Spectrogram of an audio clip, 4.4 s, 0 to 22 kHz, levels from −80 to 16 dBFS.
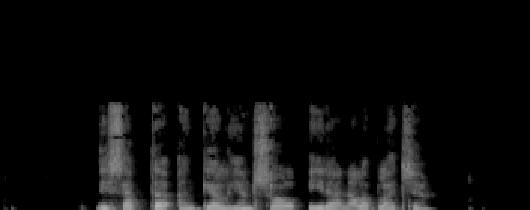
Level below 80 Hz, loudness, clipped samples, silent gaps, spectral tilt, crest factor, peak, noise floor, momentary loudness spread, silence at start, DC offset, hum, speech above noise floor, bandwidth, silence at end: -76 dBFS; -27 LUFS; under 0.1%; none; -5 dB/octave; 18 dB; -10 dBFS; -88 dBFS; 6 LU; 0.8 s; under 0.1%; none; 62 dB; 11.5 kHz; 0.8 s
